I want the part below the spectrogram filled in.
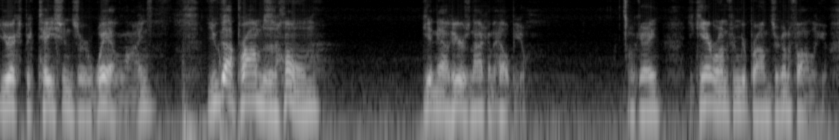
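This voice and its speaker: A man speaks fairly quickly but with long, frequent pauses, his medium-pitched voice somewhat breathy with a dark, mellow tone. His intonation is lively and his loudness swings widely. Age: 60s. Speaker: courier and expedite driver, vlogger. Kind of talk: casual monologue vlog. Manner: casual, conversational.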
